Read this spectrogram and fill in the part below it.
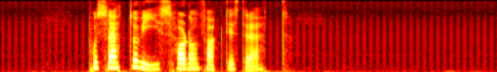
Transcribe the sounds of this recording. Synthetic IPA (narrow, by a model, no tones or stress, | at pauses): pʰɔsɛt̪ːɔviːshaɖɔmfakt̪ɪskt̪ɾɛ̰t̪ː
